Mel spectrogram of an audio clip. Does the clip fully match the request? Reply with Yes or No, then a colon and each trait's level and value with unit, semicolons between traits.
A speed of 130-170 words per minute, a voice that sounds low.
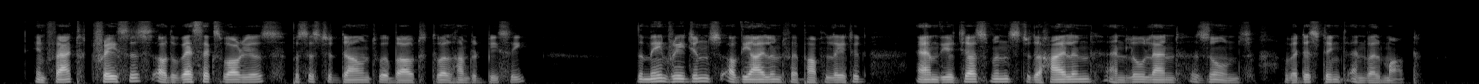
Yes: average, 140 wpm; low, 115 Hz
